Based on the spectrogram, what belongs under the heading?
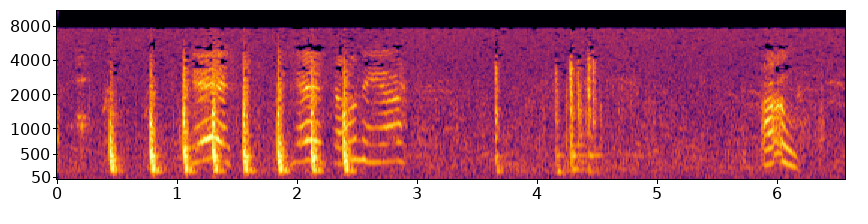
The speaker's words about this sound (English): Here we are. Just let me knock for you.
